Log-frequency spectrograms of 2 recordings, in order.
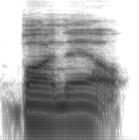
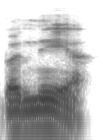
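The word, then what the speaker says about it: Bonnell: buros all righty and it's a Barry but bonell when you when you get to him it's not it's not the Bania all righty thank you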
